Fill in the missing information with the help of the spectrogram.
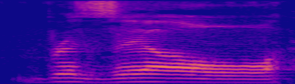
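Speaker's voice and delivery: very slow I'm from Brazil., Brazil. with long final L; stretched English demo. Shown as a demonstration. Teacher exaggerating for students, very slow. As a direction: drag Brazil. out to show the dark L. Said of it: "na fala rápida eles não esticam tanto".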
